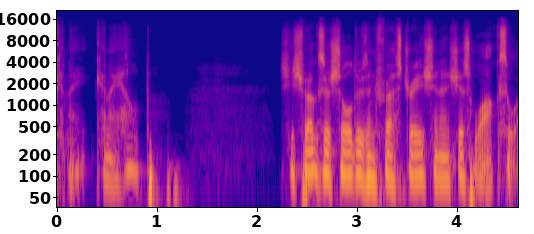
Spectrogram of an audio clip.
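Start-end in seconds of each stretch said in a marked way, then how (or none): 0.0-0.9 whispering, much quieter. Telling a story, a husband offers his struggling wife help: whispering. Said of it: "And he whispers".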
